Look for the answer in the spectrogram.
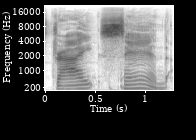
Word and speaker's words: Streisand: It's Streisand. I don't understand what's so complicated. It's Streisand. Sand. It's in the word.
